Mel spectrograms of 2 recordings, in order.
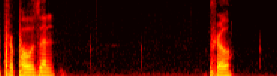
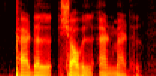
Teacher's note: So once again L is syllabic.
